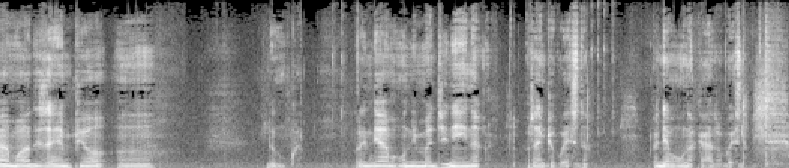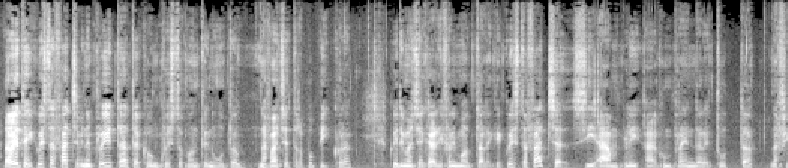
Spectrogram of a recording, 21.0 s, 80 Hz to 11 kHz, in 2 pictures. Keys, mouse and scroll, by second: 8.4 click.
